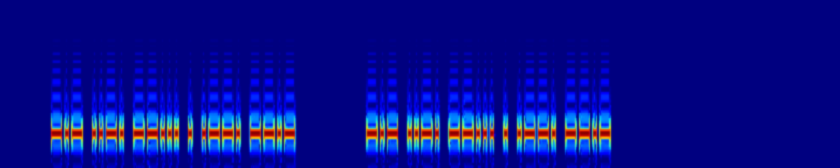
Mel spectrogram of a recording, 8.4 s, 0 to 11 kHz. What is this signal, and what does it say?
Morse code, heard as a keyed tone, about 34 wpm, 700 Hz. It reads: KF7EPQ KF7EPQ
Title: USA Call Signs - 6 Characters - Repeated 2x - 35wpm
